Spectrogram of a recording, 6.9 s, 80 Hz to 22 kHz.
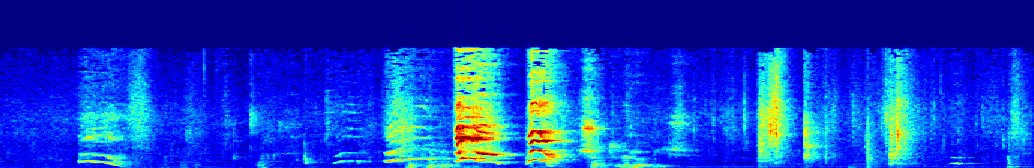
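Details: Dobermann puppies of the Best Cerber E litter, on their 25th day, give high sliding whimpers and short yelps in a burst near the middle; human voices can be heard between the cries.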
